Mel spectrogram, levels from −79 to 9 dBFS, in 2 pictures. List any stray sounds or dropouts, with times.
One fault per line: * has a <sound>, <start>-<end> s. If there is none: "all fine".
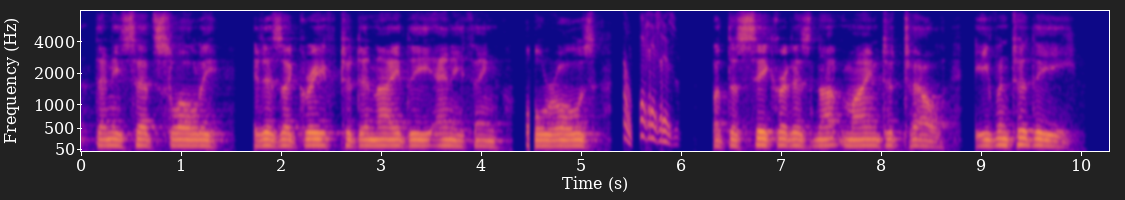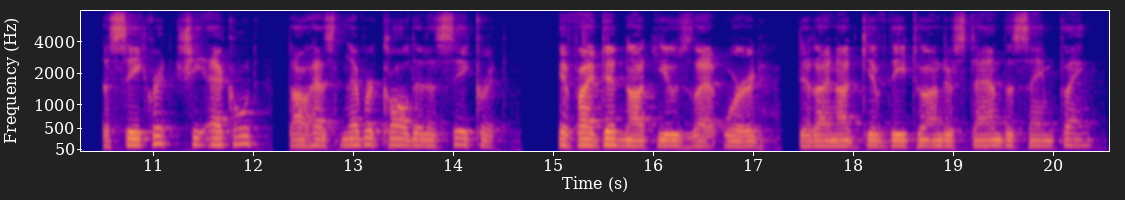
* has a dropout, 4.5-4.5 s
* has a chirp, 5.4-6.0 s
